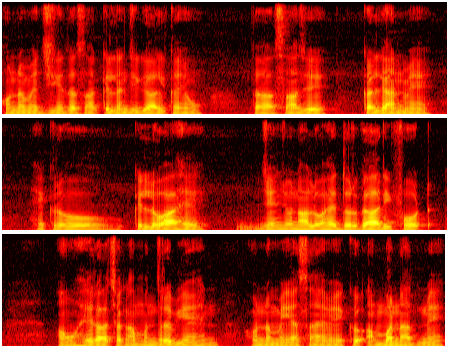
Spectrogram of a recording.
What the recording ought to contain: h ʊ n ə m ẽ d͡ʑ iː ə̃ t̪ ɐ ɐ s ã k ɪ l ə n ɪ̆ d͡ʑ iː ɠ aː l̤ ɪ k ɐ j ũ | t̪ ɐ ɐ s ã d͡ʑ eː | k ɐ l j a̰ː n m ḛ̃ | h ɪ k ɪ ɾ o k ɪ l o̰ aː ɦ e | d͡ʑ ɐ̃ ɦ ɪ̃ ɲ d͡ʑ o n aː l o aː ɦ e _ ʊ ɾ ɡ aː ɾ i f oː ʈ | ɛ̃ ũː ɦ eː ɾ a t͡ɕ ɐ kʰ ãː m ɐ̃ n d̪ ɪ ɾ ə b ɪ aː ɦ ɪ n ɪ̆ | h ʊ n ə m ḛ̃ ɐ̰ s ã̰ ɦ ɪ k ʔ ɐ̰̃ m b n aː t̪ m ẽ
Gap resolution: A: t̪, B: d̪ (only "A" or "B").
B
